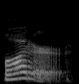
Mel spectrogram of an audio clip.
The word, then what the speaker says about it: butter: the same exact sound you can see that it's written water with tea or butter with double tea but in the american accent we don't pronounce those teas it's water and butter that's all for today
